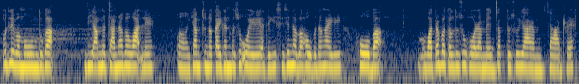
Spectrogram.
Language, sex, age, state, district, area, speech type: Manipuri, female, 18-30, Manipur, Imphal West, urban, spontaneous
